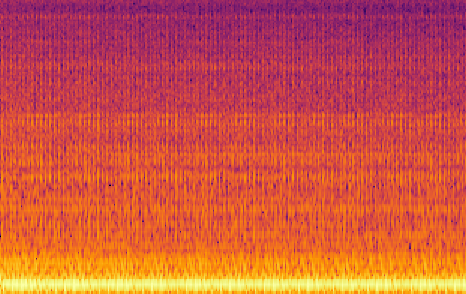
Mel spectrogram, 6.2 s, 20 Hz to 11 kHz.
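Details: 2006 Chrysler 300 5.7 Hemi, bought cheap, just after first start: steady idle with a sharp regular tick about three per second; owner suspects lifters or rockers, cause not confirmed.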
